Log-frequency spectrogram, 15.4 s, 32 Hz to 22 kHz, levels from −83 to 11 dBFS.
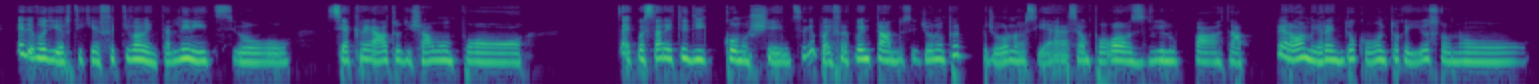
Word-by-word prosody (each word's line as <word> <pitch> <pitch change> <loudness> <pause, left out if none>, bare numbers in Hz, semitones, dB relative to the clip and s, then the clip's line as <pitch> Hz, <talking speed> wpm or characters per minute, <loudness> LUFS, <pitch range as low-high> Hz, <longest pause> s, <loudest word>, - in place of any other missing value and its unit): e 345 - +4
devo 245 -5 +5
dirti 205 0 0
che 200 - -3
effettivamente 210 -2 +1
all'inizio 185 -4 0 0.3
si 210 - +1
è 200 - 0
creato, 210 -2 0
diciamo, 200 0 -2
un 195 -2 0
po' 180 -2 -2 0.9
sai - - -2
questa 235 +1 +4
rete 245 +1 +3
di 215 -1 +1
conoscenze 200 0 0
che - - -2
poi, 180 - -1
frequentandosi 215 0 +1
giorno 215 +2 +1
per 305 +5 -3 0.2
giorno, 195 -1 -3
si - - -6
è 100 -1 -5
si - - -7
è - - 0
un 200 - -2
po' 195 +2 +2
sviluppata. 185 -1 -3 0.3
Però 255 -7 +4
mi 210 -6 +4
rendo 215 +1 +2
conto 210 +3 -2
che 210 -3 -3
io 190 +6 -1
sono 185 -2 -4
200 Hz, 145 wpm, -23 LUFS, 185-220 Hz, 0.9 s, devo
